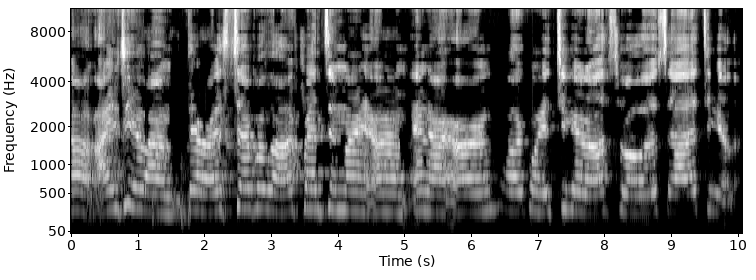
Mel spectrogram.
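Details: Dysarthria in an adult woman with probable ALS, diagnosed in 2014 at age 33 after rapid onset (half Ironman to needing a cane within six months); about ten years since diagnosis; real speech.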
